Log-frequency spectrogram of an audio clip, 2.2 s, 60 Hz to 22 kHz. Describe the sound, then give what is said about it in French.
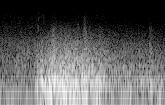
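A low, rolling rumble of thunder swells up over steady heavy rain, then settles into a sustained stormy roar with rain hissing throughout, during an early-autumn thunderstorm in Paris in September 1931. No voices. “Entre Sorbonne et Panthéon, l'automne précoce avait aboli ses couleurs chaudes pour les gris grincheux des orages violents et capricieux.”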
